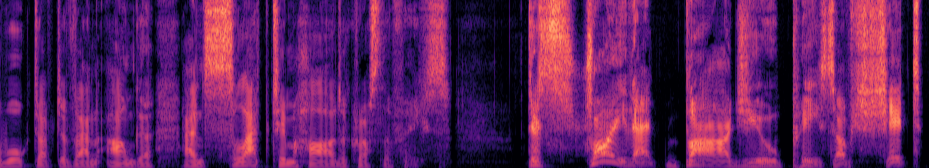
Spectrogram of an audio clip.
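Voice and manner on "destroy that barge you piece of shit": louder, slow furious command; furious order. A narrator's reading. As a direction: spit it with rage. Lord slaps officer, orders.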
